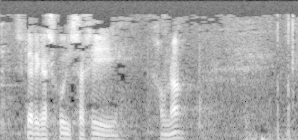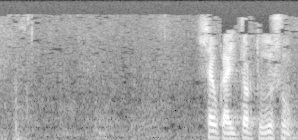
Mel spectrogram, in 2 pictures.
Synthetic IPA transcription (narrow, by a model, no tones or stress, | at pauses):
eske̞rikasko̞isasiʝ̥awna | sewkait̪o̞ɾt̪uðusu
